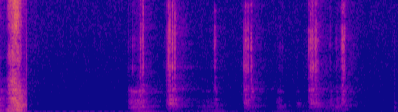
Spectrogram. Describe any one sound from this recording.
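A metal rod scratches lightly in a threaded hole.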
